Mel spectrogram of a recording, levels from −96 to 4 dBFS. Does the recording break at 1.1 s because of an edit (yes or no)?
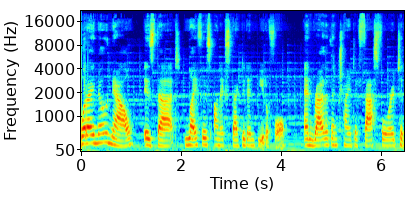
yes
